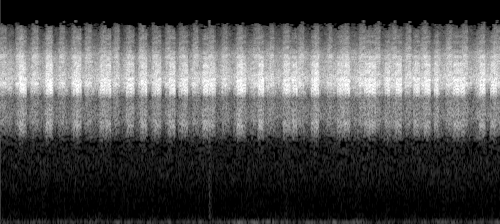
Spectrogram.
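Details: Cicadas singing in midsummer in a Greek pine forest: a loud, continuous high buzzing chorus pulsing in rapid rhythmic waves, roughly three pulses a second, with no other sounds.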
